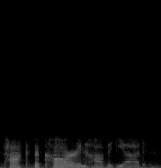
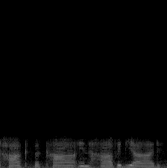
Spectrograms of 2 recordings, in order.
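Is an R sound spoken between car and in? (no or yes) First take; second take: yes; no. First: An R sound links car and in. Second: No R sound links car and in. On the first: The speaker calls it right. "The correct pronunciation would be" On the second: The speaker calls it wrong. "is wrong"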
